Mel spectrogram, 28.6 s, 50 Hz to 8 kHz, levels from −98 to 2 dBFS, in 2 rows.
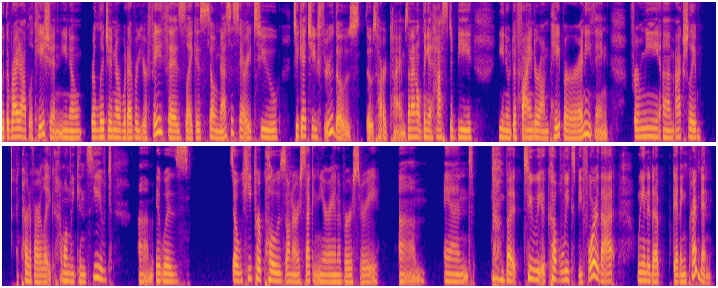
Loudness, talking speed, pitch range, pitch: -21 LUFS, 160 wpm, 145-170 Hz, 155 Hz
